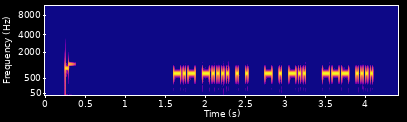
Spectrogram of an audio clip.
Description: Morse code, heard as a keyed tone, about 40 wpm, 700 Hz. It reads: K6EE TED OH
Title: K1USN SST QSO Practice - 40wpm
